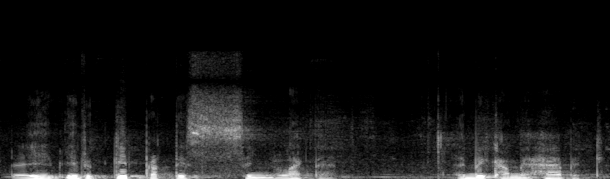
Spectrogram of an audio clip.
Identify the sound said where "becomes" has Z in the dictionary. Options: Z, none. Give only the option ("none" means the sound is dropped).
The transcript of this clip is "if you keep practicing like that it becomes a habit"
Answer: none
